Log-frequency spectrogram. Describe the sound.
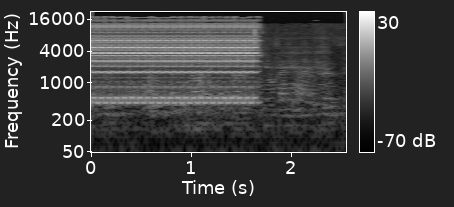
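A telephone rings with a loud, steady, buzzy electronic tone for under two seconds, then cuts off abruptly, leaving only quiet background sound.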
